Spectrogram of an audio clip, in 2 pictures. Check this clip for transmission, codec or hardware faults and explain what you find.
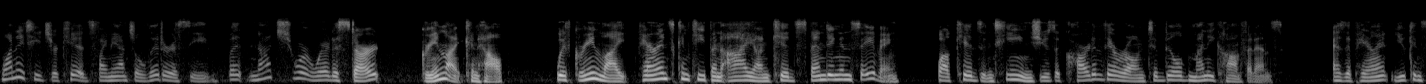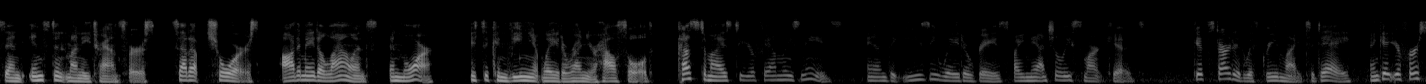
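Two gain-control faults are present, both from the call's automatic gain control reacting to level changes at the microphone.

Automatic gain falling, 5.81 to 12.19 s: after the talker moves around 3 s, the gain control judges the input too loud and lowers its gain by about 8 dB. The speech and the room noise sink together over those six seconds.

Automatic gain rising, 21.64 to 28.53 s: the talker moves away near 21.5 s and the input drops by about 13 dB. The gain control then raises its gain gradually, so the voice and its background swell together through to the end.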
